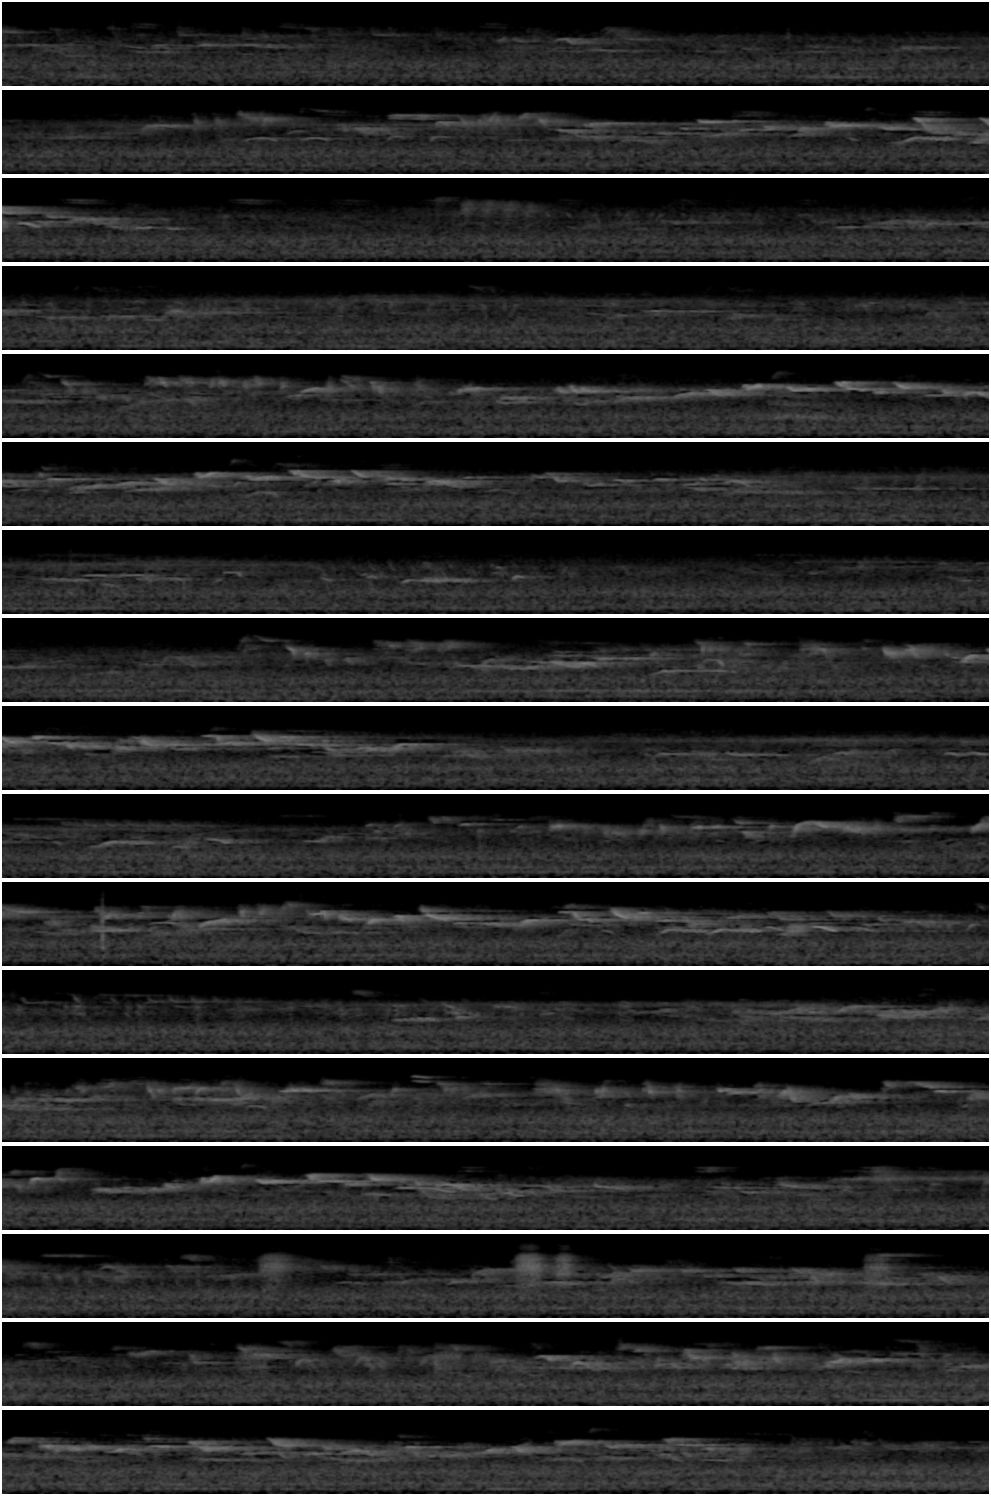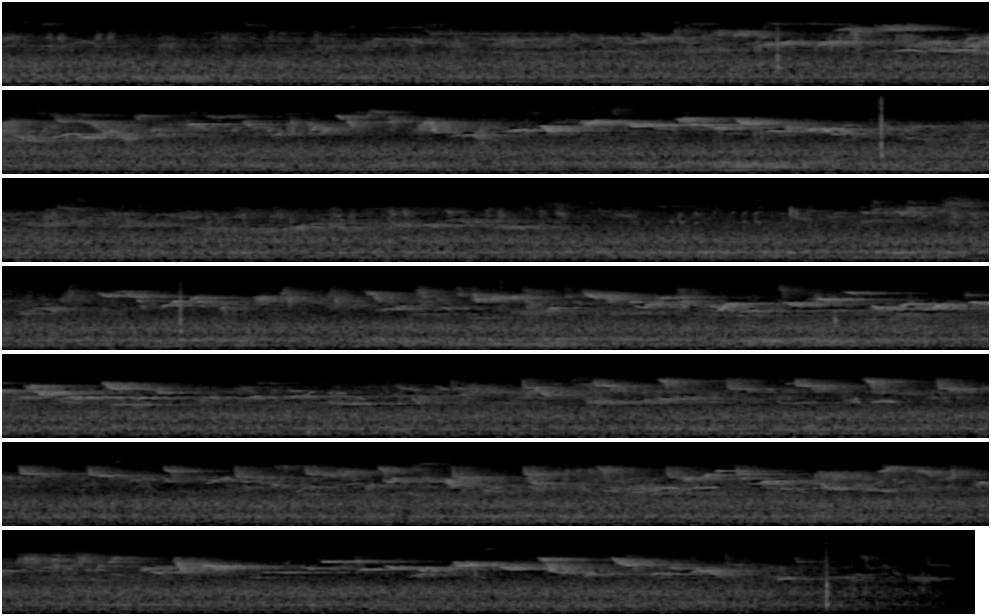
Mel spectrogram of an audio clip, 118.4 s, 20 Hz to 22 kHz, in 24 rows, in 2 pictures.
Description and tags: Nature Sounds Berlin-Buch1
I recorded with my Sony recorder some nature sounds in Berlin Buch. There is a highway near the forrest which I filtered out in the deep frequencies.
berlin, birds, buch, forrest, nature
